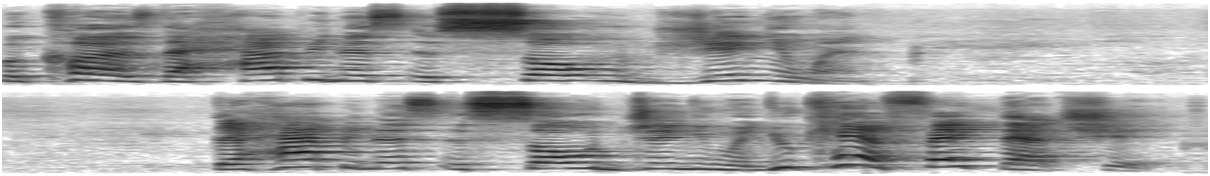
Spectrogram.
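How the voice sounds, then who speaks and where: A woman's voice: on the high side, a bit bright, roomy sound. A woman vlogging her opinions in a blunt, profane way, repeating her points for emphasis. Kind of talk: casual opinion rant.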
